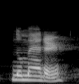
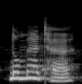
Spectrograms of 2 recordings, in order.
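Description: First: The t in matter sounds like a soft d. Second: The t in matter is a crisp t. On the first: "美音喜欢把tt 浊化成d" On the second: "我们英式读no matter"

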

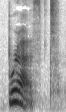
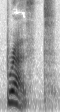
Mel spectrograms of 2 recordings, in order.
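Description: No difference in how they are said.

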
